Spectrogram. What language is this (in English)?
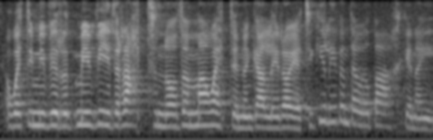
Welsh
